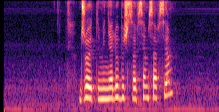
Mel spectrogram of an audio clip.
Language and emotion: Russian, positive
